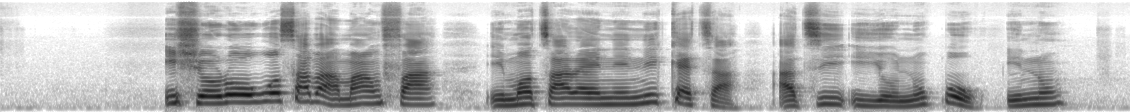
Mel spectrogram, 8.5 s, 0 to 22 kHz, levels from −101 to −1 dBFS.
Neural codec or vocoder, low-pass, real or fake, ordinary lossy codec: none; none; real; none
